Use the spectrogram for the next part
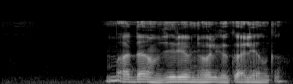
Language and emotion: Russian, neutral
